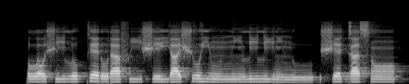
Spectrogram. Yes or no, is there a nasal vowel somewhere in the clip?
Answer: yes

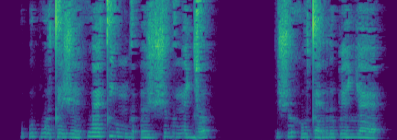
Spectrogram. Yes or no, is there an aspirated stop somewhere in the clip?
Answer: no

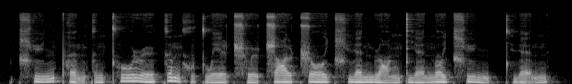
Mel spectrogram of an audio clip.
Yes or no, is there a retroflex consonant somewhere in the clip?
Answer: yes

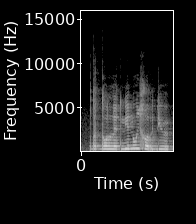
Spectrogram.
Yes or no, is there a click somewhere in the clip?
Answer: no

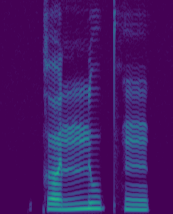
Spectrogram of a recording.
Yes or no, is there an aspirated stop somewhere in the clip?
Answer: yes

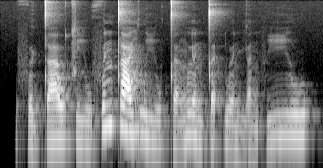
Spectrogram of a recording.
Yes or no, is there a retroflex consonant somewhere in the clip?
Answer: no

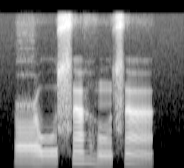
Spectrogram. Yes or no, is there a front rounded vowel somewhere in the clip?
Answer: no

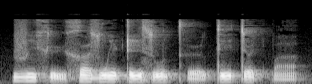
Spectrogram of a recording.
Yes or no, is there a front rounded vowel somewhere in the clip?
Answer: yes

